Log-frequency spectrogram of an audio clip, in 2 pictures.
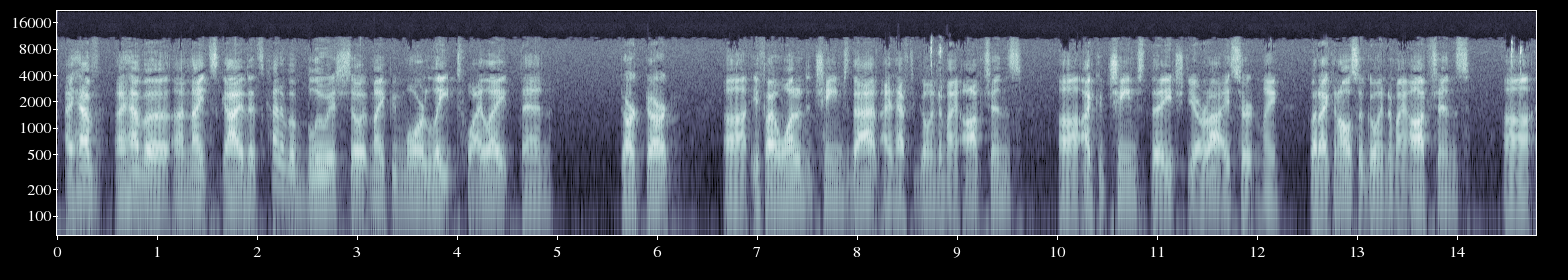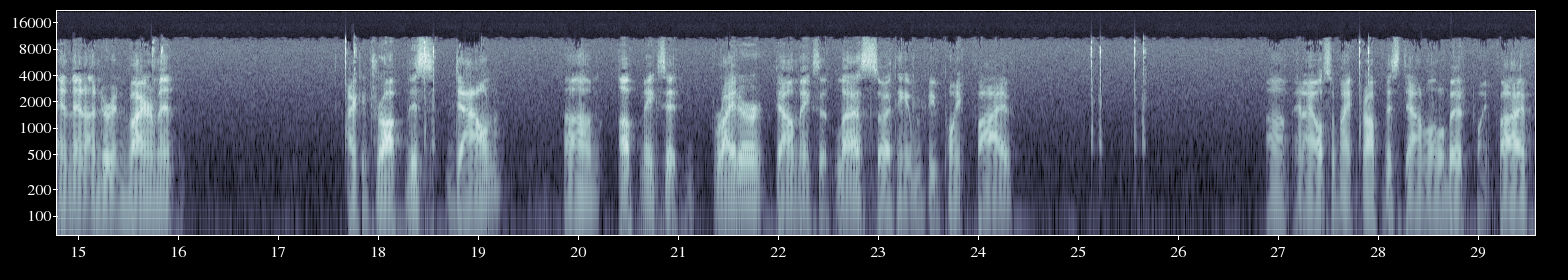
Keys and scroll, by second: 22.8 0, 23.1 Delete, 23.4 5, 28.2 0, 28.7 Delete, 28.9 5.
